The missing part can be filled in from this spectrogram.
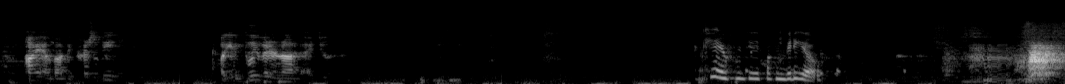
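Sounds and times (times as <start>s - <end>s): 
speech: 0.6s - 1.4s, 2.2s - 3.4s, 7.0s - 8.3s
dogs barking: 9.6s - 10.6s.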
